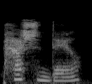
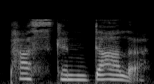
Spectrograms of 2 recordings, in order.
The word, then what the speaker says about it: Passchendaele: ones oh mr marchant it was so strange to hear you call it passion dale why if i may ask because that's the way i pronounce it to myself but i looked it up and it's more like pascandala bless you all the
